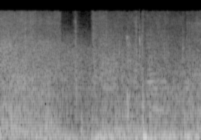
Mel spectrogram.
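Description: A shotgun fires with a loud bang.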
